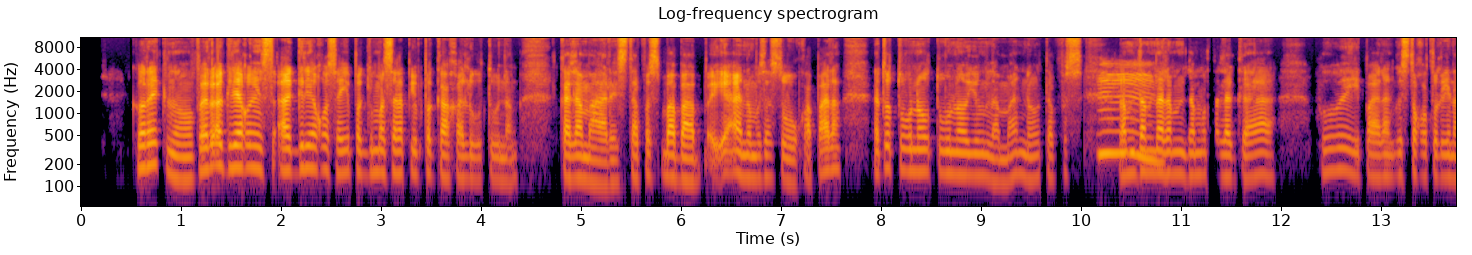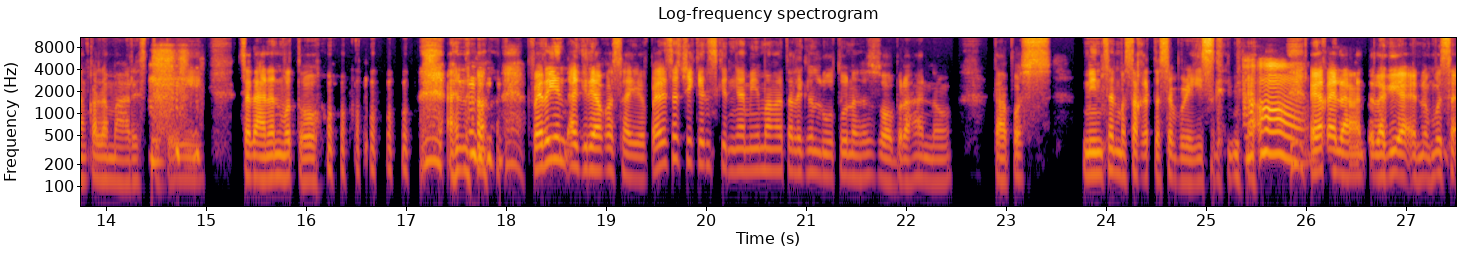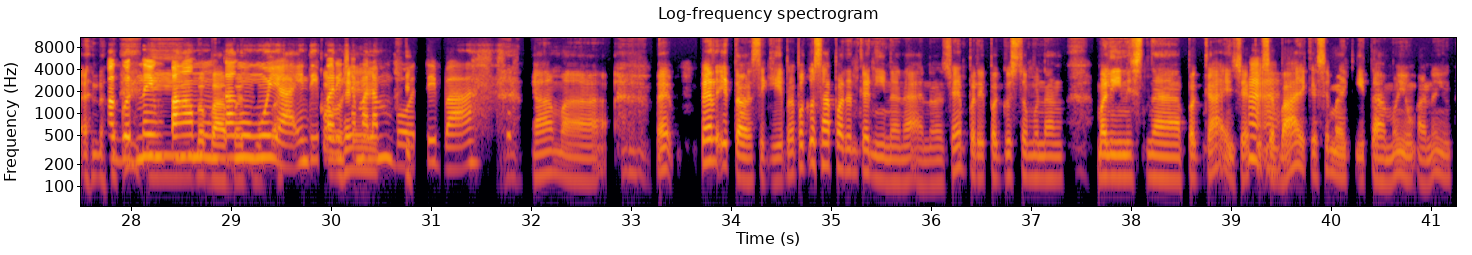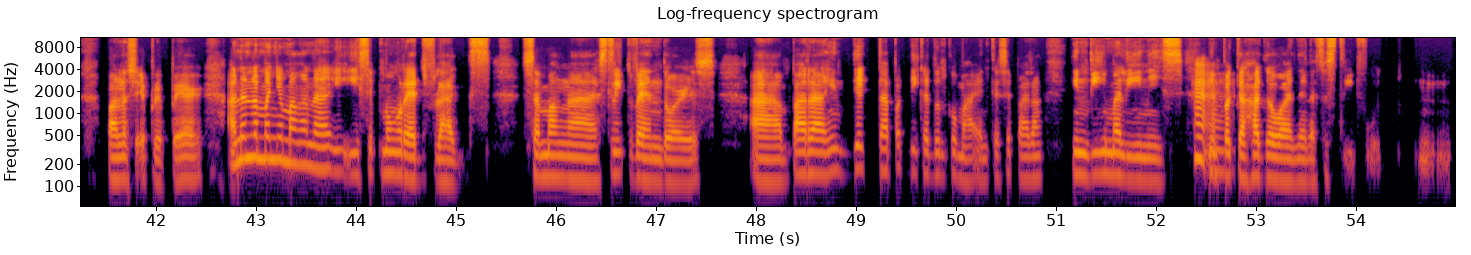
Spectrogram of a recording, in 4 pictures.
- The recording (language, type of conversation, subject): Filipino, podcast, Ano ang paborito mong alaala tungkol sa pagkaing kalye?
- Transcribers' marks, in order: chuckle; other background noise; chuckle; laugh; laughing while speaking: "ganyan. Kaya kailangan talaga iaano mo sa ano, ibababad mo pa"; gasp; giggle; gasp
